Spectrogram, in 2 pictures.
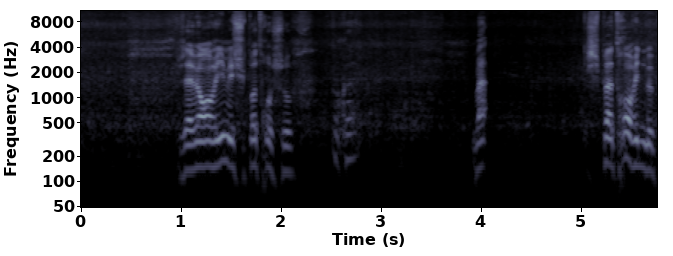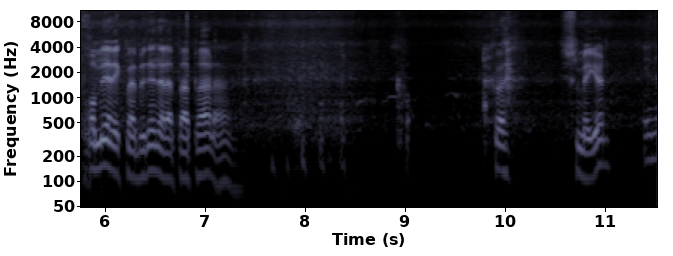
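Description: A young man talks calmly up close.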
